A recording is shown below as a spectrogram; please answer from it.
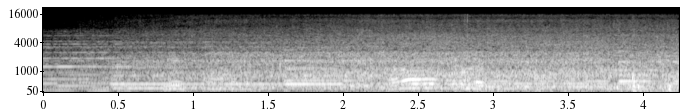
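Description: Rushing water of a shallow rocky mountain stream coming up about half a second in, as a steady hiss, with background music and voices over it.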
